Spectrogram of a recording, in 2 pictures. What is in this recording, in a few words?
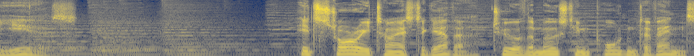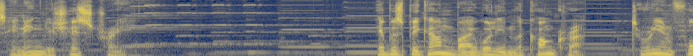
York Abbey Museum Guide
